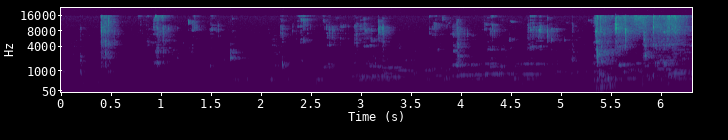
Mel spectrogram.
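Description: Near silence with faint chewing and small mouth clicks from someone eating a mouthful of food; a brief louder noise comes about five seconds in.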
